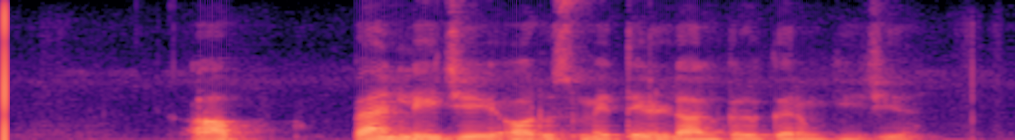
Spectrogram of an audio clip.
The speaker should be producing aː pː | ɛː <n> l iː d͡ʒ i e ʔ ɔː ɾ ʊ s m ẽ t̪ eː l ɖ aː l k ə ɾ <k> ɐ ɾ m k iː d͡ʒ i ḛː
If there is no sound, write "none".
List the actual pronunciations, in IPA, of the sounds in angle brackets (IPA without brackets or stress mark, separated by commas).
n, ɡ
